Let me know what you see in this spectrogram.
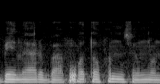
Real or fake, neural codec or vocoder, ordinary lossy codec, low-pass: fake; codec, 16 kHz, 4.8 kbps, FACodec; none; none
